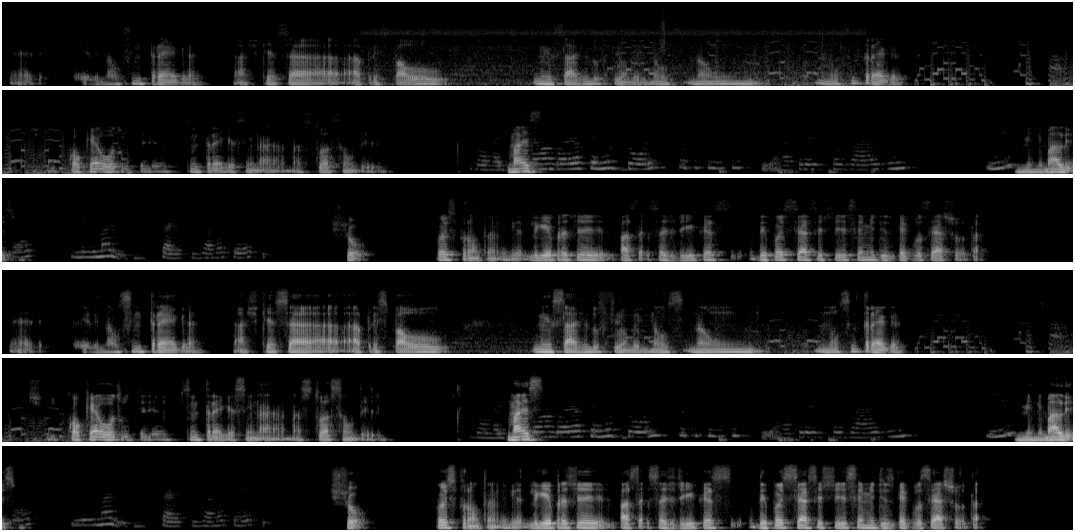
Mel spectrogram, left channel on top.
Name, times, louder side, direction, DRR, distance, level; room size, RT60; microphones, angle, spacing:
voice 1, 0.7-2.0 2.3-4.5 5.3-7.6 8.1-9.0 11.2-14.5 15.8-16.1 20.8-21.5 24.7-25.1 25.8-31.2, right 5 dB, 60° right, 0.4 m, -29 dB
Cricket / Waves surf, 3.6-8.7, left 3 dB, 90° left, 0.8 m, -53 dB
sound 1, 6.0-12.0, left 2 dB, 40° left, 0.5 m, -48 dB
voice 2, 10.5-10.9 15.4-19.8 20.5-20.8 21.2-21.7 22.1-23.9, left 1 dB, 25° left, 1.0 m, -50 dB
7.3 x 4.2 x 3.1 m
head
